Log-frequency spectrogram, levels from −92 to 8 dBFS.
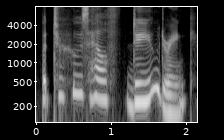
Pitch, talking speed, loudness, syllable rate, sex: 255 Hz, 195 wpm, -17 LUFS, 4.2 syllables/s, female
